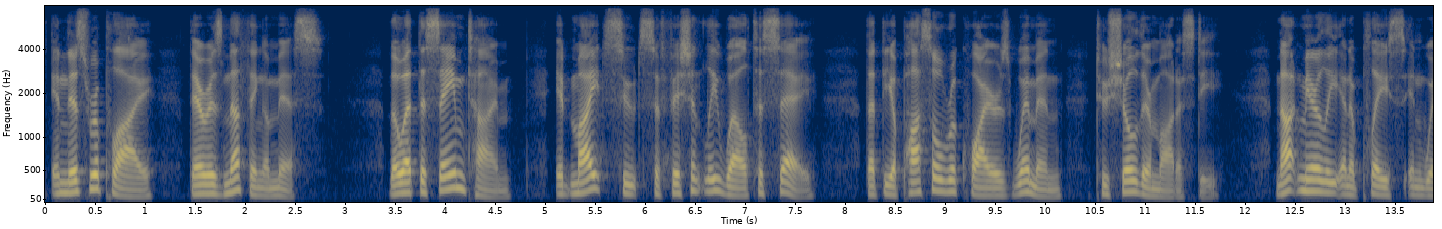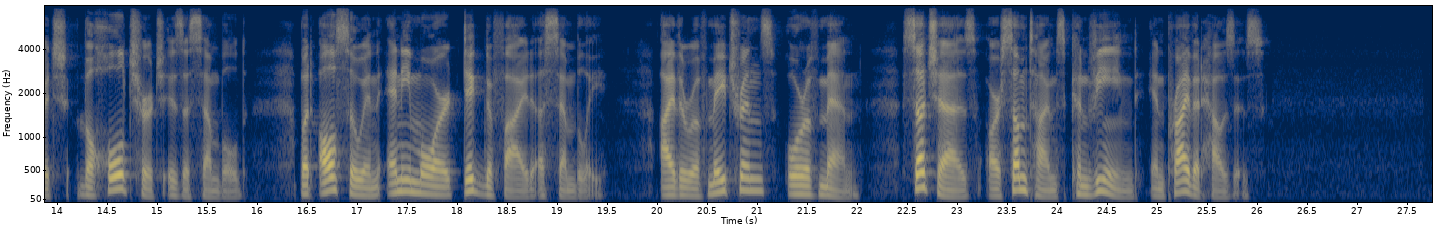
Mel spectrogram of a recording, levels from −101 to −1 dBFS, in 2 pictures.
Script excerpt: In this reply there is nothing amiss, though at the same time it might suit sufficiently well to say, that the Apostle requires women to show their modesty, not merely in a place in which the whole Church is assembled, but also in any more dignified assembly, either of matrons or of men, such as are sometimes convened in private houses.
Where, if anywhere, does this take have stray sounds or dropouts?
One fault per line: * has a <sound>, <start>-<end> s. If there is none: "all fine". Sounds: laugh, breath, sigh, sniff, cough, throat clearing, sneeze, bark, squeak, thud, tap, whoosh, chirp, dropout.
all fine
